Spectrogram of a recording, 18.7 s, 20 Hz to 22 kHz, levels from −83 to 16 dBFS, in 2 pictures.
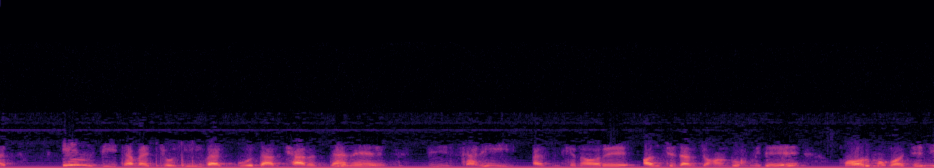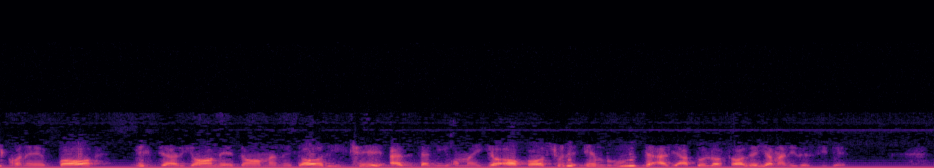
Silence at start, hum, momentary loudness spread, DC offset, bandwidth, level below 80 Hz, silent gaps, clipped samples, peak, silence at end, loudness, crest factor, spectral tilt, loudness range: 0 s; 50 Hz at -30 dBFS; 14 LU; 0.7%; 7 kHz; -52 dBFS; none; under 0.1%; -2 dBFS; 0 s; -20 LUFS; 18 dB; -9 dB/octave; 3 LU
